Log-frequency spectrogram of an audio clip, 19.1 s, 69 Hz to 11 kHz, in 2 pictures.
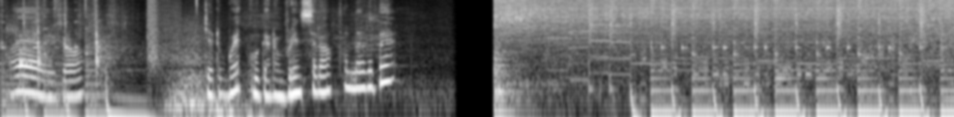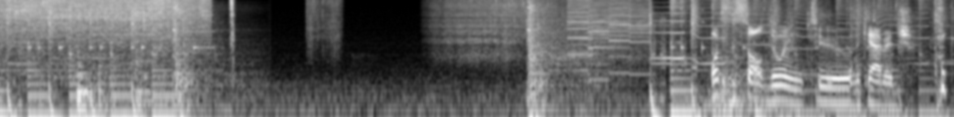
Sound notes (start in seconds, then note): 4.8 upbeat music; 5.4 water rushing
